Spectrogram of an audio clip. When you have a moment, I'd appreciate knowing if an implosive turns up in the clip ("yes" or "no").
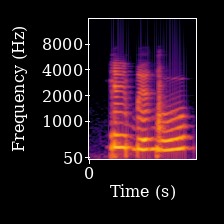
yes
